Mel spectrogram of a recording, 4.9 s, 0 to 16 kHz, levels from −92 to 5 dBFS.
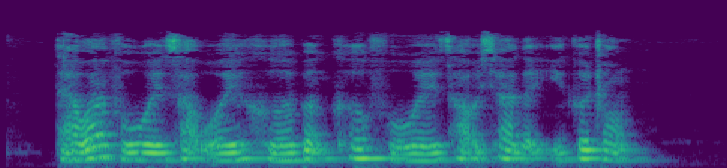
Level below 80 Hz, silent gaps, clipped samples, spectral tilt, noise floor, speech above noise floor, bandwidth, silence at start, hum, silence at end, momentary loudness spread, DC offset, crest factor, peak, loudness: -66 dBFS; none; under 0.1%; -5.5 dB/octave; -68 dBFS; 44 dB; 7.8 kHz; 0.4 s; none; 0.55 s; 6 LU; under 0.1%; 16 dB; -8 dBFS; -25 LUFS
